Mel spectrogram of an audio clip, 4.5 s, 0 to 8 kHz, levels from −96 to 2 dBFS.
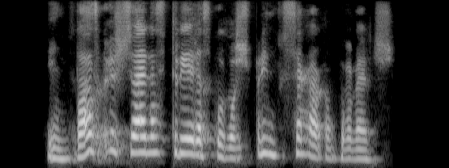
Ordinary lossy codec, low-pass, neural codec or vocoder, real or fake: none; none; codec, 16 kHz, 1 kbps, FreqCodec, larger model; fake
